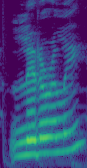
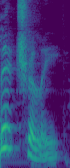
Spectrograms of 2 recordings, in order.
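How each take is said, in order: First: The word is said with four syllables. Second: The word is said with three syllables. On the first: "with four syllables" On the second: "with three"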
